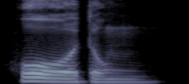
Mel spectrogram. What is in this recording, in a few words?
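"huo2 dong4", Chinese; 汉语口语新时代-初级下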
